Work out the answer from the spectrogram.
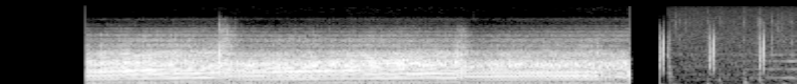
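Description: Car engine accelerating hard through the gears. Its pitch climbs, drops at two upshifts, and climbs again, then the sound cuts off suddenly; a few faint clicks follow.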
